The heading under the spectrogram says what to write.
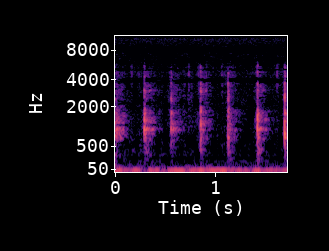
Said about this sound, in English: All is silent save for the ticking of a clock on the shelf.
